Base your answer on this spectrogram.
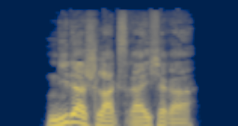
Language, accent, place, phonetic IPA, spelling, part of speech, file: German, Germany, Berlin, [ˈniːdɐʃlaːksˌʁaɪ̯çəʁɐ], niederschlagsreicherer, adjective, De-niederschlagsreicherer.ogg
- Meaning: inflection of niederschlagsreich: 1. strong/mixed nominative masculine singular comparative degree 2. strong genitive/dative feminine singular comparative degree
